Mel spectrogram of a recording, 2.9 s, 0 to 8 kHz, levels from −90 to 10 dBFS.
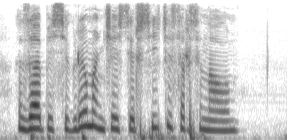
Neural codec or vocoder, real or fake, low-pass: none; real; 7.2 kHz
